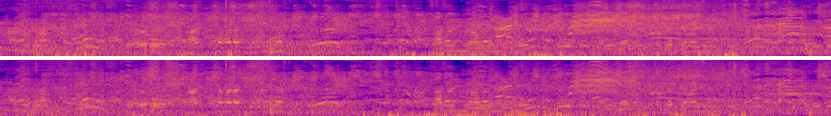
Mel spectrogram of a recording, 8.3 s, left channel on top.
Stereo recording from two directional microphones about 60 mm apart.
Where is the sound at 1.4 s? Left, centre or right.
Left.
